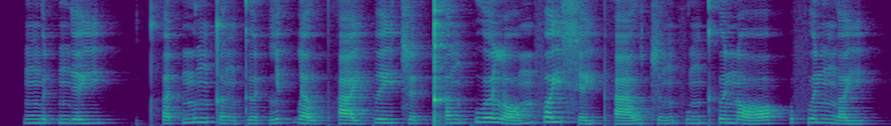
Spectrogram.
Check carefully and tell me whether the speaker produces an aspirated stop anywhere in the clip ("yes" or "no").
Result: yes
